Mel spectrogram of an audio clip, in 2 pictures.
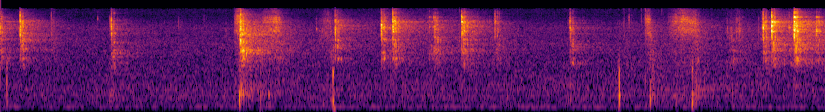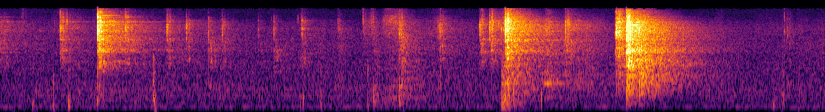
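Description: Small white cardboard box being handled and opened by hand: scattered light clicks and taps, then two louder rustling scrapes near the end, the second the loudest.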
